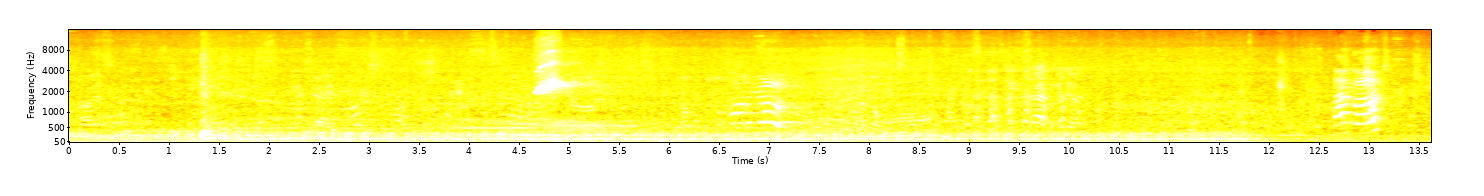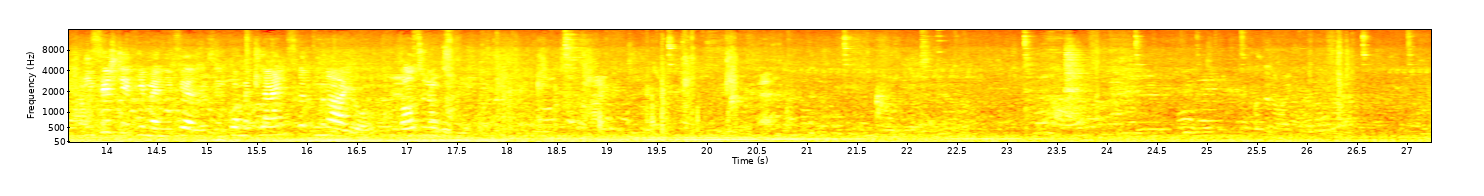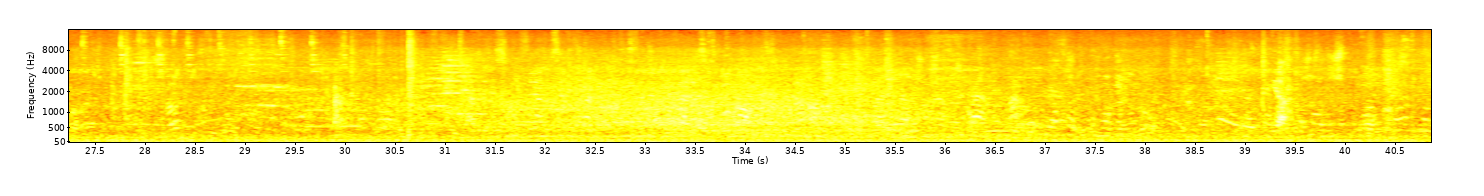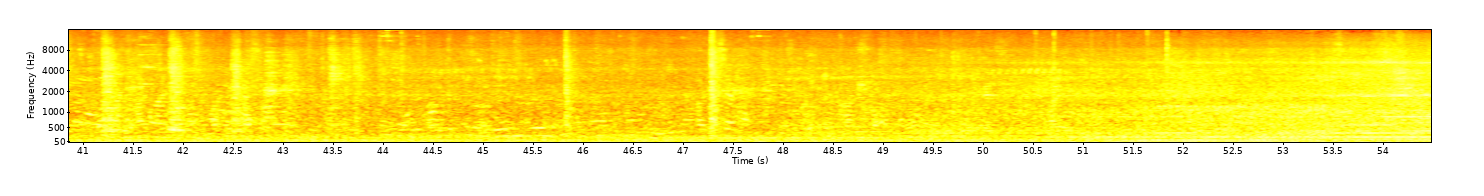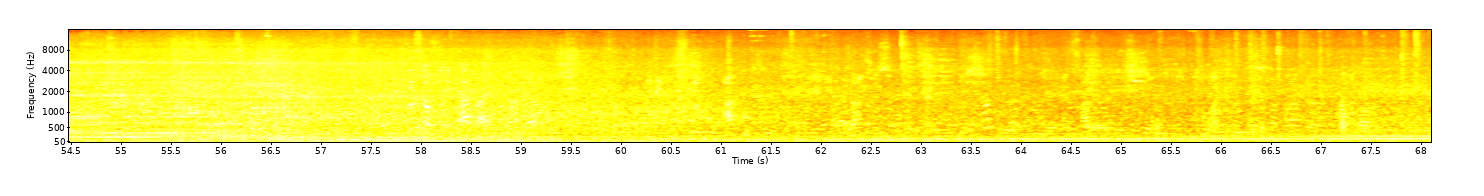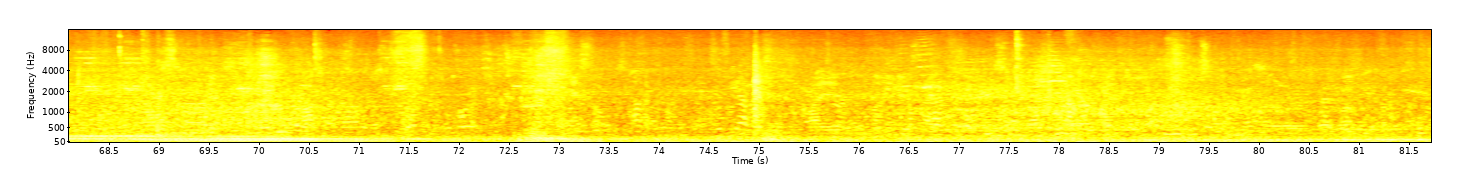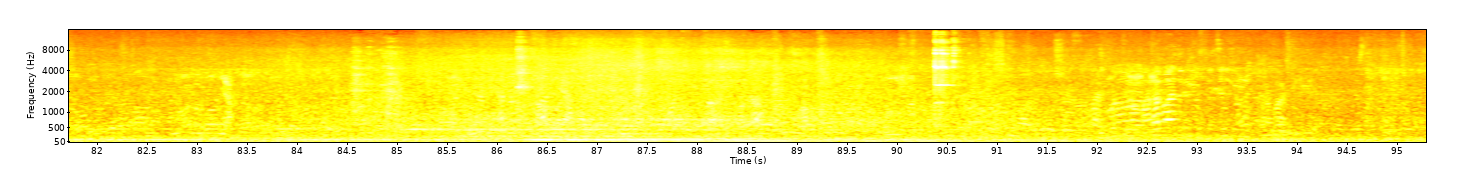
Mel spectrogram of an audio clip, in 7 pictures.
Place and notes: Schönenberg - Motorradtreff, Parkplatz / bikers place, parking
21.05.2009 beliebter rastplatz für motorradfahrer, insb. an wochenenden und feiertagen
popular resting place for bikers, esp. on weekends and holidays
